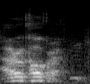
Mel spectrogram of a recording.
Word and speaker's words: Aarakocra: It's pronounced Aarakocra.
